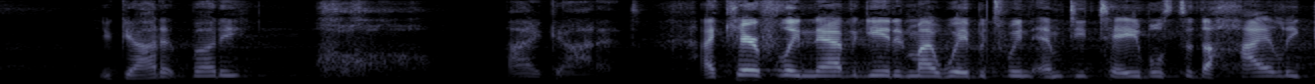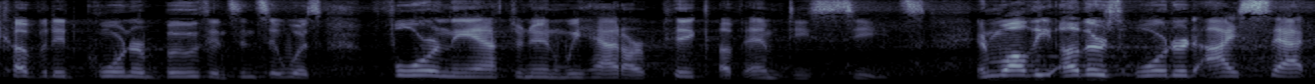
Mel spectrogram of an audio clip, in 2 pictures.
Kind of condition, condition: setting, live audience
